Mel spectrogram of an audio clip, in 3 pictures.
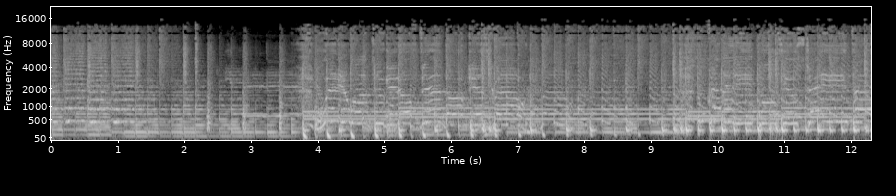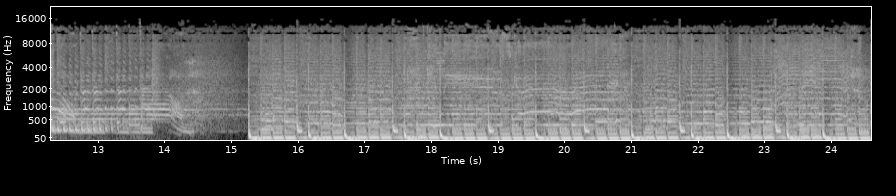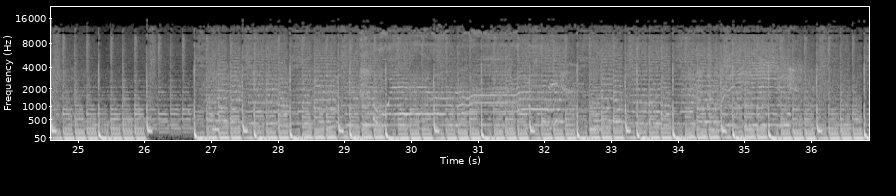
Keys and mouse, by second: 0.9 Down, 1.3 Right, 2.4 click, 2.6 space, 2.8-3.2 click, 3.2 space, 3.7-5.2 drag, 5.3 Down, 6.4 Left, 7.1 Down, 8.3 click, 8.6 space, 8.7 click, 8.9-9.2 space, 10.5 click, 10.7 space, 11.1 ctrl+=, 11.3 space, 11.6 click, 11.7 space, 15.4 click, 15.5-19.4 typing, 17.7 ctrl+a, 20.4 ctrl+a, 21.4 click, 23.1-23.8 shift+click, 24.1-25.9 drag, 27.1 Right, 27.9-30.0 drag, 28.8-29.7 click, 33.4-36.8 drag.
